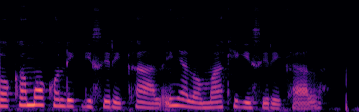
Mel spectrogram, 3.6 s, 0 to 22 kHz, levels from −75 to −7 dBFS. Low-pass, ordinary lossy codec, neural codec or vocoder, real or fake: 19.8 kHz; none; none; real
